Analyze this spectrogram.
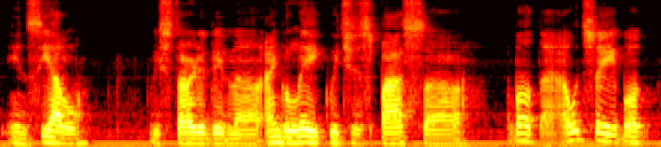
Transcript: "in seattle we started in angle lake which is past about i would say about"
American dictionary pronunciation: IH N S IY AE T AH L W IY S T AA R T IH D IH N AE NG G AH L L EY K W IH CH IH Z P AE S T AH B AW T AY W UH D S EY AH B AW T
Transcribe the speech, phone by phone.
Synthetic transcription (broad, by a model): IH N S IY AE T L W IY S T AA R T IH D IH N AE NG G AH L L EY K W IH CH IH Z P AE S AH B AW T AY W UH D S EY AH B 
